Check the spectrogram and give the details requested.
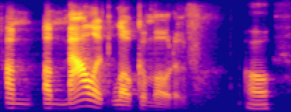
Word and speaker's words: Mallet: Looks like a Malay. Like a mallet locomotive. Oh, I pronounce it Malay with a silent T at the end.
